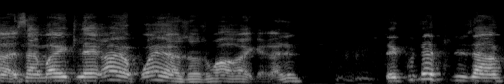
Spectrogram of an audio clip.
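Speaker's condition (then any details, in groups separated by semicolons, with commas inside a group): Neonatal cerebral palsy; neonatal onset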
